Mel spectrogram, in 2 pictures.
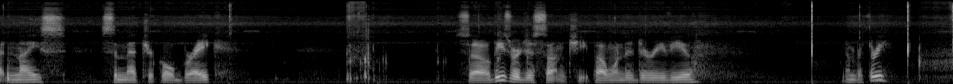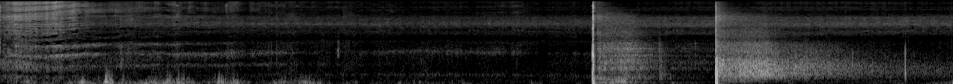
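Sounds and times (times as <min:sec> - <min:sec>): crackling hiss: 0:00.0 - 0:19.0
firework launch hissing rush: 0:09.2 - 0:19.0
firework shell bang: 0:15.4 - 0:19.0.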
